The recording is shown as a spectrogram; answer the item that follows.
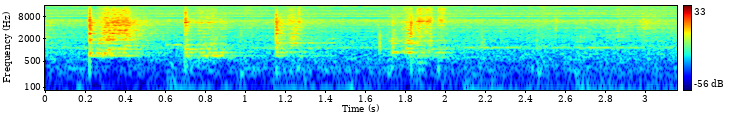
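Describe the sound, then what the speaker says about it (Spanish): Vegetables for orange chicken are stirred in a sizzling pan, with a steady fry hiss and repeated scraping strokes of a utensil at a regular rhythm, close up. "Aquí están nuestros vegetales y ahora vamos a revolver"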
